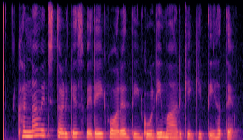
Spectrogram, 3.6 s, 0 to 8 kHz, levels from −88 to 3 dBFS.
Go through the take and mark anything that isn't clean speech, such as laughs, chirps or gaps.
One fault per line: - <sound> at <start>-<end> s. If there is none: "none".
none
